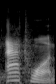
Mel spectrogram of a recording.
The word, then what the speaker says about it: atone: the word one became at one I'm gonna go at one them but it was pronounced a tone why was it pronounced to tone because that's Old English pronunciation if you're all by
